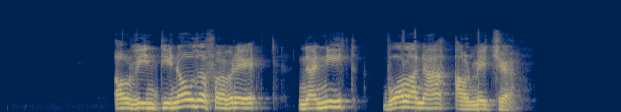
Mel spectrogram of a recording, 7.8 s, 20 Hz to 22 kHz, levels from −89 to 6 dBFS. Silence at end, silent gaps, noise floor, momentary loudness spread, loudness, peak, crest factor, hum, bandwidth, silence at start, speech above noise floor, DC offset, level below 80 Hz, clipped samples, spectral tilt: 1.3 s; 4.71-4.76 s; -81 dBFS; 9 LU; -12 LUFS; 0 dBFS; 14 dB; none; 7 kHz; 1.45 s; 70 dB; under 0.1%; -52 dBFS; under 0.1%; -8.5 dB/octave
